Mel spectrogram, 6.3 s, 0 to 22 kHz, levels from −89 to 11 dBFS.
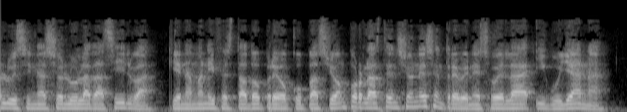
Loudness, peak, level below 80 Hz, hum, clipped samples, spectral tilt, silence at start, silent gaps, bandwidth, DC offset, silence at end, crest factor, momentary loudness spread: -24 LUFS; -8 dBFS; -46 dBFS; none; under 0.1%; -5.5 dB/octave; 0 s; none; 12 kHz; under 0.1%; 0.2 s; 16 dB; 4 LU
